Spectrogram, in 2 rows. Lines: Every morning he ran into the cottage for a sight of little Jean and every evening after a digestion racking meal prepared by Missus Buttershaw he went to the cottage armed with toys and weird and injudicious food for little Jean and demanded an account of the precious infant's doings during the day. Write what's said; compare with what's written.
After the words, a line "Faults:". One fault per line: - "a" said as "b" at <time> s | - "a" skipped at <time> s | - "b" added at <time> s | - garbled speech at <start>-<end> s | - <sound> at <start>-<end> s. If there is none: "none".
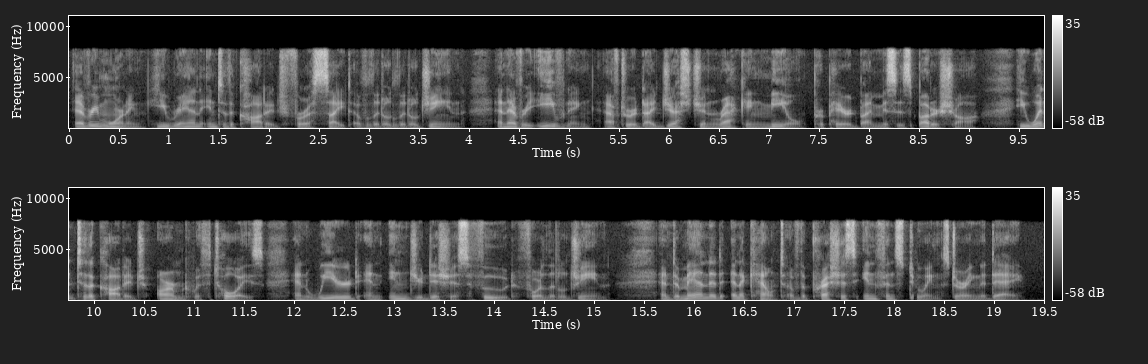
Every morning he ran into the cottage for a sight of little little Jean and every evening after a digestion racking meal prepared by Missus Buttershaw he went to the cottage armed with toys and weird and injudicious food for little Jean and demanded an account of the precious infant's doings during the day.
Faults:
- "little" added at 3.2 s
- dropout at 18.2-18.2 s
